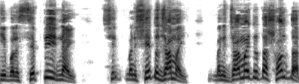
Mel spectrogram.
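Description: A high-pitched man with lively intonation, dry and close, no echo. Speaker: local villager. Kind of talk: interview statement. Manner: halting, many fillers.

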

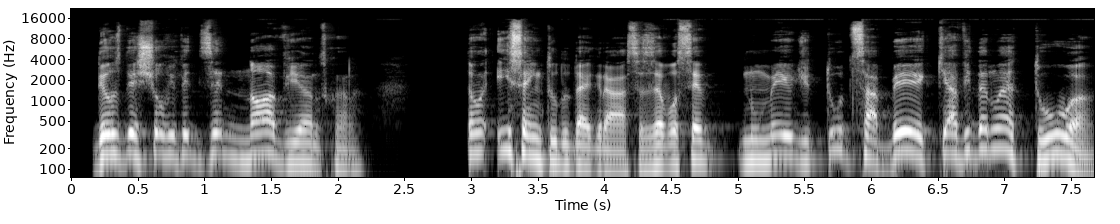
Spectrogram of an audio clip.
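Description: At a moderate pace and medium pitch, a man with a dark, mellow tone and lively intonation speaks over a quiet background. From Brazil. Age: 40s. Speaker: podcast guest. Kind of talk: casual chat. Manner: halting. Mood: reflective, earnest. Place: studio. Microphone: studio mic.

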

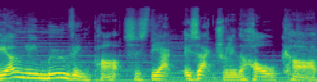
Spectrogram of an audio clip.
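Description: Faint music can be heard in the background. Over it, a man talks. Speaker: product reviewer. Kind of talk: product review to camera. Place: studio. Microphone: lapel.

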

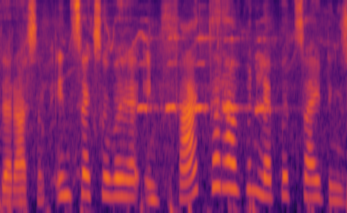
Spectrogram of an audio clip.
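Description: A woman's voice in a dry, echo-free recording with noticeable background noise. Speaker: travel vlogger. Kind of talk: casual vlog chat. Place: forest. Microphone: phone near.

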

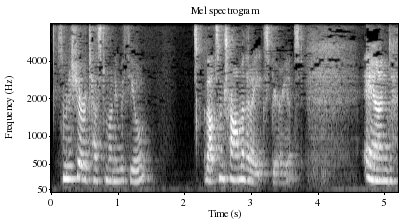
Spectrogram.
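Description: A woman speaks at a medium pitch. The room echo is audible. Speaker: wellness program director and massage therapist; wellness teacher. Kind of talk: online teaching. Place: home room. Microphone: phone near.

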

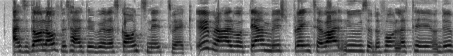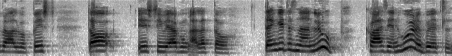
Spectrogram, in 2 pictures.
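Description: A woman's high voice with a Vorarlberg accent, fairly slow, with ordinary pitch variation. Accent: Bregenzerwald dialect. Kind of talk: humorous promotional explainer. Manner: casual, chatty.

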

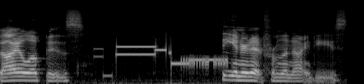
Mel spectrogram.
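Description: There is noticeable background noise as a woman speaks. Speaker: video commentator. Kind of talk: casual commentary. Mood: wry, sarcastic humor. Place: home room.

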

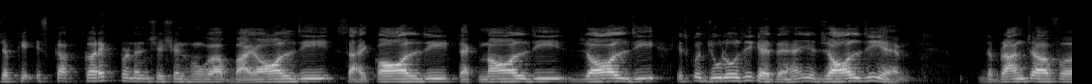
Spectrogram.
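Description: Against a quiet background, a man speaks. His pitch is fairly high and his pace very slow. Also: fairly even intonation. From India. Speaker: English teacher. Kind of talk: tutorial. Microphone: phone near.

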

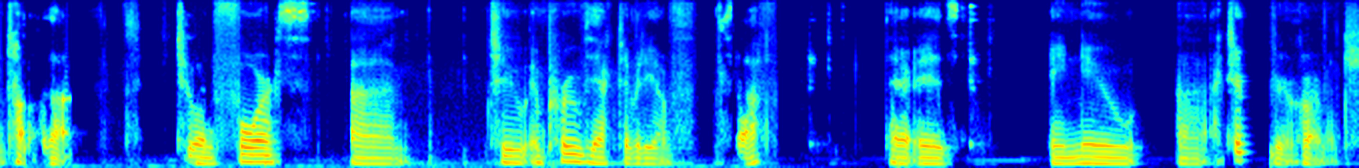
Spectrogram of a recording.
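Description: In a dark, mellow tone, a man speaks fairly slowly at a fairly low pitch, his intonation fairly even and his pauses long and frequent. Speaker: game server staff leader. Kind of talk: staff meeting. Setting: online voice chat. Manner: stern.

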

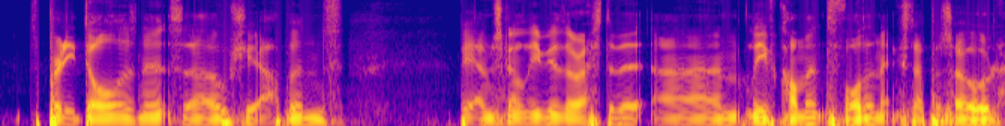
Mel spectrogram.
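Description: With an English accent, a man speaks at a fairly quick pace in a very deep, low pitch, his dark, mellow tone held in a monotone, flat intonation. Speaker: gaming youtuber. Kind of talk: gameplay commentary intro.

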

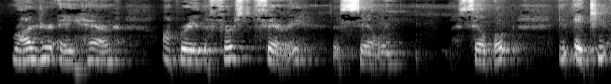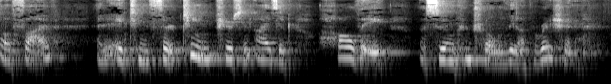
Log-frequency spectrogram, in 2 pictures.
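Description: A woman at a moderate pace, with audible room echo and a quiet background. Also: ordinary pitch variation. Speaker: history travel vlogger. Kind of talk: reading plaques aloud, tour commentary. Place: empty room. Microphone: phone near.

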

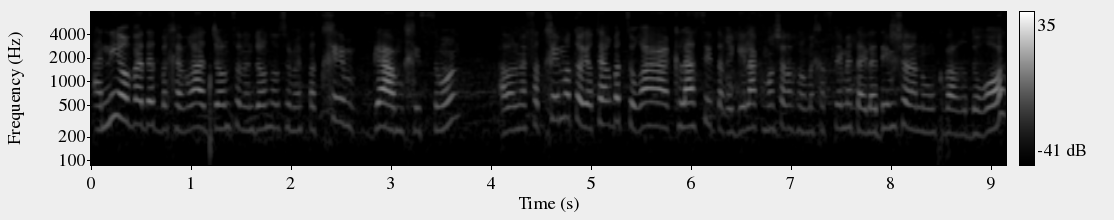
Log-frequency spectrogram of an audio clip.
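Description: A woman speaks at a moderate pace in a high pitch. Her intonation stays fairly even. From Israel, Jerusalem. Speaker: engineer. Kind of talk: street interview. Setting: outdoor market.

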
